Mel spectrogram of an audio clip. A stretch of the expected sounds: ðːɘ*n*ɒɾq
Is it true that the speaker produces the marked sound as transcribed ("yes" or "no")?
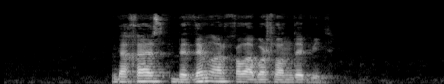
no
